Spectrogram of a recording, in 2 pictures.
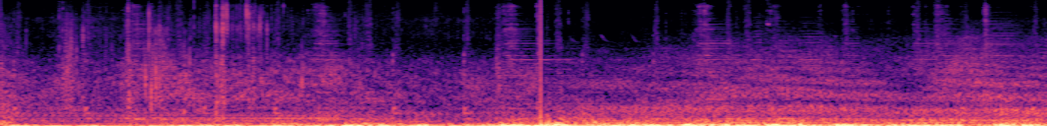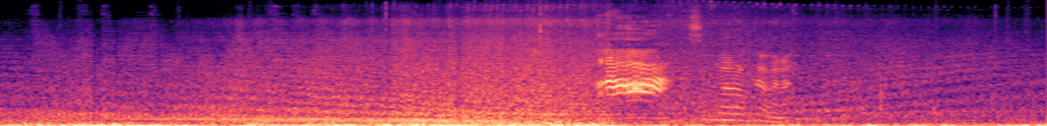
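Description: A small propeller plane's engine drones overhead, growing louder and then dropping in pitch as it passes.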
